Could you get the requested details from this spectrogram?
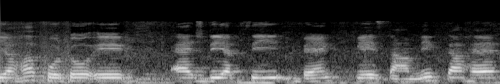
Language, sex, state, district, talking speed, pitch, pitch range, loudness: Hindi, male, Haryana, Charkhi Dadri, 110 wpm, 155 Hz, 150-165 Hz, -14 LUFS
